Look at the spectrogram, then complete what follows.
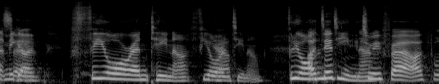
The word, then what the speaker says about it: Fiorentina: Florentina. It's not called that. That's why I didn't. called? I didn't want to try and pronounce Florentina, it. no, it's- I can't pronounce it. Let me go. Fiorentina.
